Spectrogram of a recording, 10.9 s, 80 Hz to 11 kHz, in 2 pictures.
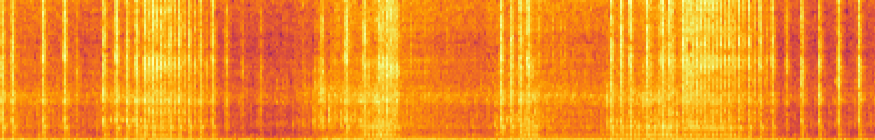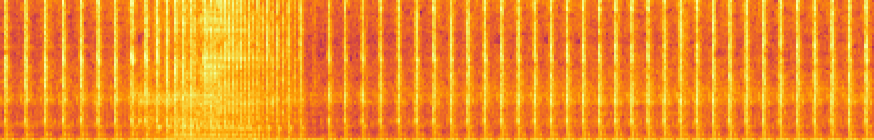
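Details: Citroen ZX 1.9 starting: the engine revs a few times, then settles to idle with a steady, rapid knocking over the running.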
